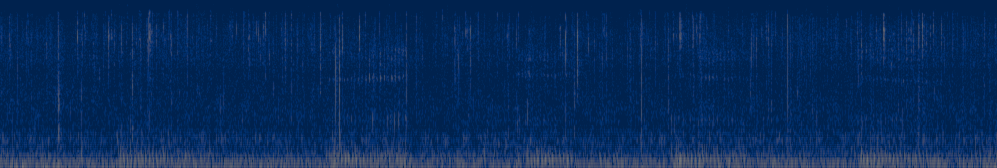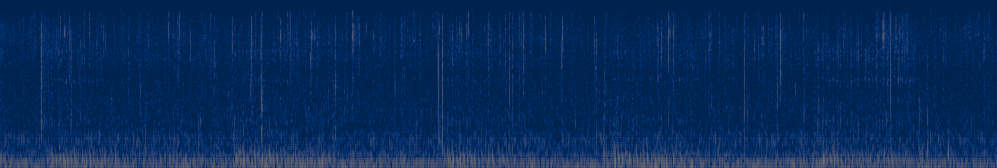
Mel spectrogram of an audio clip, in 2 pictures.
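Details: Two cats sleeping in front of a rainy window purr in low, rumbling pulses, each swelling roughly every two seconds, while steady rain patters and fire crackles sound above.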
